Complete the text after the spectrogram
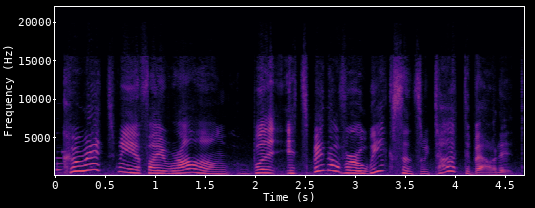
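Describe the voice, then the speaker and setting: Squeaky, excitable childlike fairy Paimon. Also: female voice, moderate pace, noisy background, exaggerated voice. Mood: teasing. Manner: refers to self in third person, exclaiming. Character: tiny childlike floating fairy companion, excitable and cheeky. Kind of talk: English anime game dub.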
